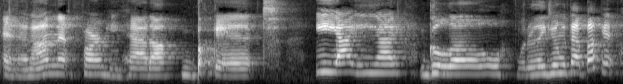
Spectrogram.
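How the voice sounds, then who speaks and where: A woman hosting a children's story time, reading and singing picture books in an animated way and acting out the sounds. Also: high voice, unhurried, echoey room. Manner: animated, acts out animal sounds and song refrains. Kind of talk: sung picture-book read-along for children.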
